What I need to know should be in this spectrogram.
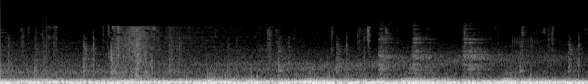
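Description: Footsteps clank on a metal floor in an echoing tunnel.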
